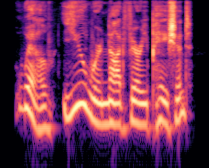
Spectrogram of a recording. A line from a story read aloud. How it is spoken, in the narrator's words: Pulcheria Alexandrovna caught her up, hotly and jealously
